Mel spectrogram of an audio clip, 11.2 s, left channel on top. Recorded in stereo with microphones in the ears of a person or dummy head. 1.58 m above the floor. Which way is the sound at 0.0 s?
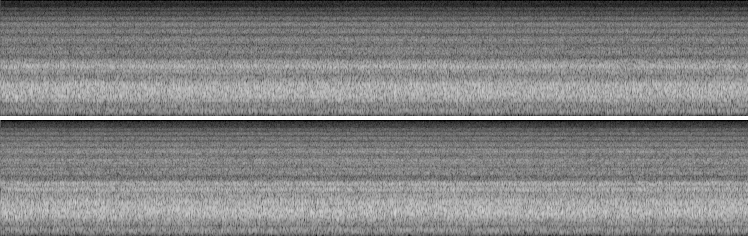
5° left (ahead or behind).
